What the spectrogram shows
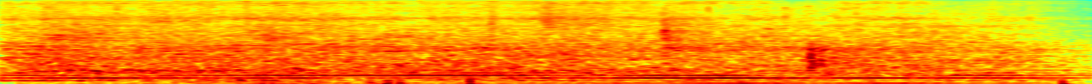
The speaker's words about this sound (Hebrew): הרעש שאתם שומעים ברקע הוא הרעש של יצירת האומנות הזאת שהיא פועלת.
